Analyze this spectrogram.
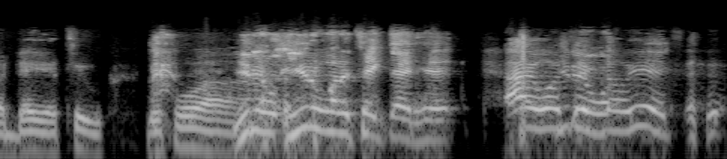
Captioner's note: laughing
